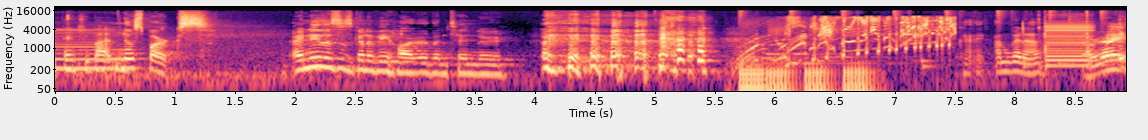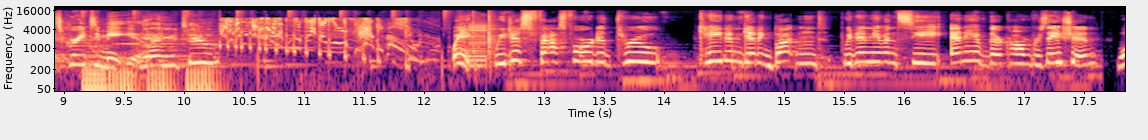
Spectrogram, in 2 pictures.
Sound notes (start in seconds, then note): 4.1 laughing; 5.9 sped up speech; 8.2 button buzzing; 11.0 sped up speech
